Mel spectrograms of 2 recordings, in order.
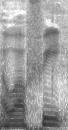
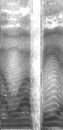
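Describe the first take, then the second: First: The middle consonant is an f sound. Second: The middle consonant is a p sound. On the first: The speaker calls it right. "ഔവാഫി ആണ്" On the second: The speaker calls it wrong. "അത് ഔവാപ്പി അല്ല"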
